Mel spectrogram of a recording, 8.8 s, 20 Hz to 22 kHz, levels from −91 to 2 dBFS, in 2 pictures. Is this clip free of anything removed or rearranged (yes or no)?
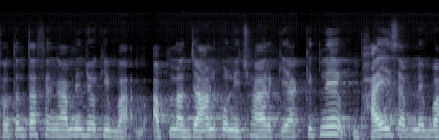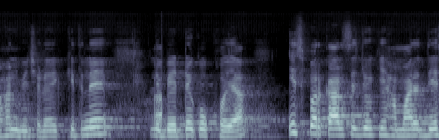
no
